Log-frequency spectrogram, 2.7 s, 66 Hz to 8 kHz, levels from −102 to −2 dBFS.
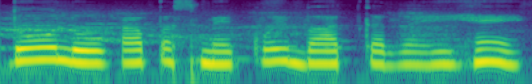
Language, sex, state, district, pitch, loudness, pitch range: Hindi, female, Madhya Pradesh, Bhopal, 225 Hz, -15 LUFS, 210-240 Hz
